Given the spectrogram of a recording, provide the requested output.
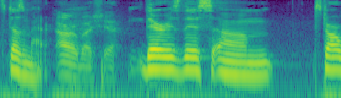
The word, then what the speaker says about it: Aurebesh: I don't know how to pronounce it. Doesn't matter. Aurebesh, yeah.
